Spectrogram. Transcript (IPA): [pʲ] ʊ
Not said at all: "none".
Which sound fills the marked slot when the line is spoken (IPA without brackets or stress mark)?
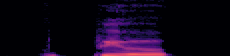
pʲ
